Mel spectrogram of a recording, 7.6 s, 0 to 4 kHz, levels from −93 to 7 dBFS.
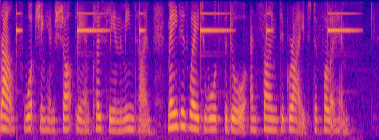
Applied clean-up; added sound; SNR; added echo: none; Keyboard (musical); 6 dB; none.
